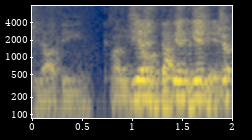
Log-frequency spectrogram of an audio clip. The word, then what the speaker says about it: Jardine: Not Gerardine, it's Jardine.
